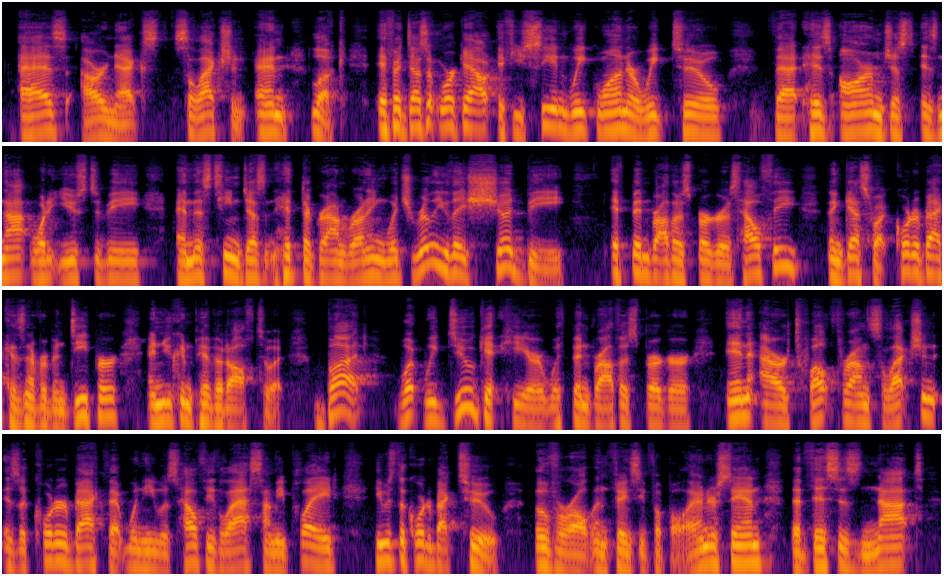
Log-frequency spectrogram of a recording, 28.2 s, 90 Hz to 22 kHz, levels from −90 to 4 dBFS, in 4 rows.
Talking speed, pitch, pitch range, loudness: 225 wpm, 125 Hz, 115-145 Hz, -19 LUFS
